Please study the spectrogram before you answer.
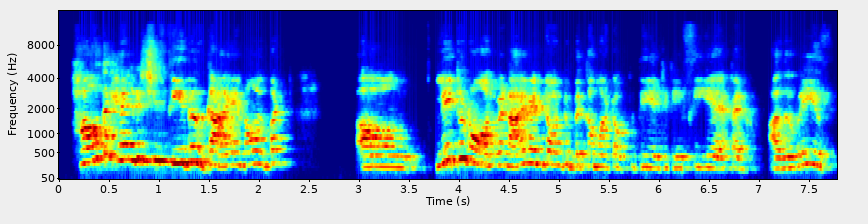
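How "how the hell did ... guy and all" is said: higher-pitched retold disbelief; mildly astonished, voice lifted in recalling it; incredulous. Student recalling her reaction to a facilitator's ghost story, incredulous.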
